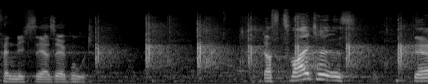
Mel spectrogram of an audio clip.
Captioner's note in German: Beifall DIE LINKE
